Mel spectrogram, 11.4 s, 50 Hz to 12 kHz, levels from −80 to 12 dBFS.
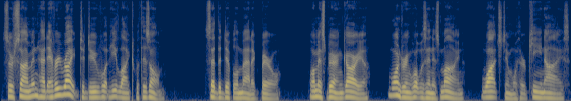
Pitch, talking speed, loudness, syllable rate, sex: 135 Hz, 170 wpm, -18 LUFS, 5.0 syllables/s, male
